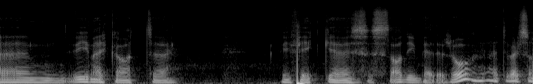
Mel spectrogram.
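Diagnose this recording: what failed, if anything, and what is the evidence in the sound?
A phantom power thump hits the analogue input stage at 2.97 s and lasts until 3.07 s. It is a deep, low thud. It peaks at about -11 dBFS and decays within 22 ms. Switching the supply on a live input sent a voltage step through the coupling capacitors.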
